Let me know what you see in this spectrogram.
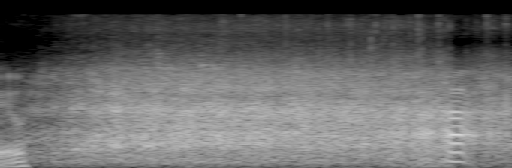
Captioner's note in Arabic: ضحك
